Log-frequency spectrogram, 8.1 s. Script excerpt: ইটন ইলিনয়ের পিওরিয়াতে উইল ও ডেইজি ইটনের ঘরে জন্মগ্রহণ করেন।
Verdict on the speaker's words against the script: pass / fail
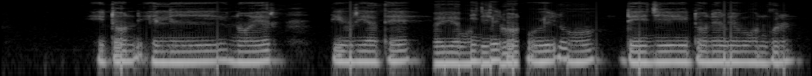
fail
